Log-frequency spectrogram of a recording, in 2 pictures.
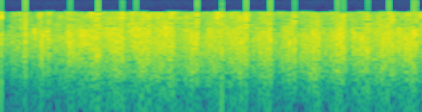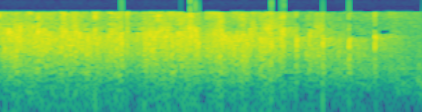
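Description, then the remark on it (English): A club audience claps in sustained, dense applause to welcome a new member, many hands overlapping into a steady, loud patter with scattered sharper claps standing out, holding for several seconds without voices. “She brings a really good high energy level, and I think that you all agree she'll make a great member of the club, so give me a rousing applause and a warm welcome.”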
